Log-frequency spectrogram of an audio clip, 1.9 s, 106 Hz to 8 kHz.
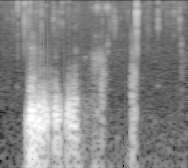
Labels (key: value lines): label: biophony, low growl
recorder: SoundTrap 300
